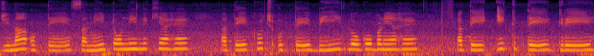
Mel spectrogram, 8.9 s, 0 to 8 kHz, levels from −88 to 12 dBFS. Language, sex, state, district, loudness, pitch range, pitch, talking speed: Punjabi, female, Punjab, Kapurthala, -14 LUFS, 230-265 Hz, 240 Hz, 105 wpm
